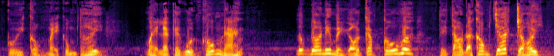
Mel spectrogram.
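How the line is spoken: Frantic screaming woman. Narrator (Vietnamese): người phụ nữ như không thể chờ đợi thêm được nữa, cô ta lao ra gào thét

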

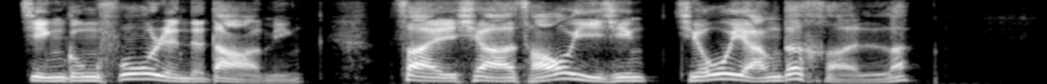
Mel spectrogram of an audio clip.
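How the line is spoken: Smiling. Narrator (Chinese): 楚留香笑了笑

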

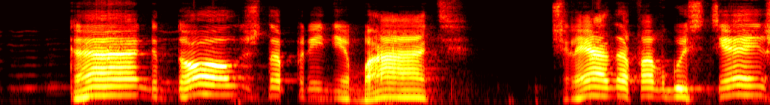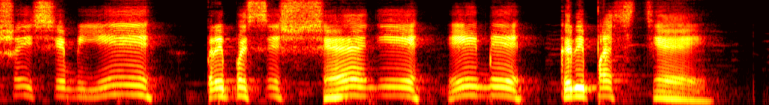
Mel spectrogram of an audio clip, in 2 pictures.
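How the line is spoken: Nasal rote recitation. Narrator (Russian): Какой-то добросовестный, вольно определяющийся, оставшийся дома из-за насморка, это чувствовалось по его голосу, гнусавя, зубрил

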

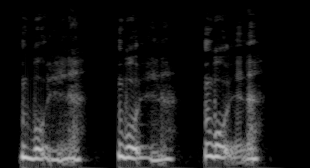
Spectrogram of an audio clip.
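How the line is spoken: Broken sobbing. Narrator (Russian): рыдал он отрывисто

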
